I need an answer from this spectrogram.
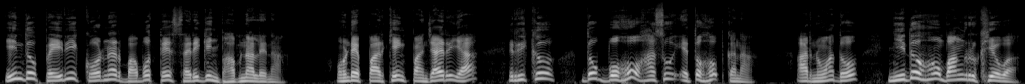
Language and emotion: Santali, angry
